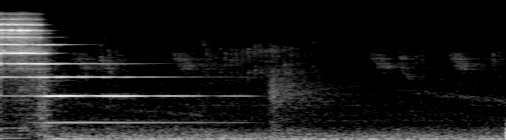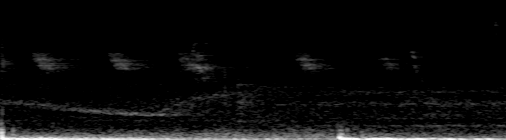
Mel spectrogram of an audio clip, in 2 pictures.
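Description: A ringing, bell-like tone dies away in the first couple of seconds. Then comes quiet outdoor air with faint repeated high chirps. Two sudden bursts of low rumble from wind buffeting the microphone come about five and eight and a half seconds in.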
